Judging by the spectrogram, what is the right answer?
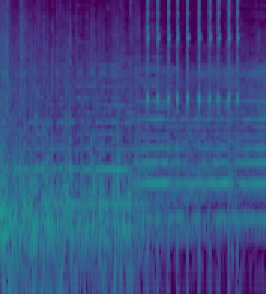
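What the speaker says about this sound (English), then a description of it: "At the gallop! Galloping horses." Galloping horses in a medieval strategy video game: a dense, rapid clip-clop of hooves with a low rumble, joined midway by a quick run of bright ringing ticks, all fairly close and steady.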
